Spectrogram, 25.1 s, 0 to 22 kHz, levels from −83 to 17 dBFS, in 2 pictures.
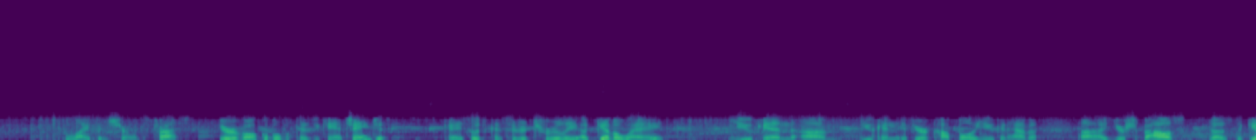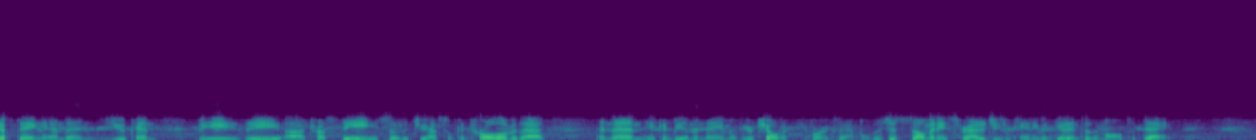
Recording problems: phone-call audio; poor line; nothing above 3 kHz
echo of what is said; faint; throughout; 380 ms later, 25 dB below the speech
traffic noise; faint; throughout; 25 dB below the speech

